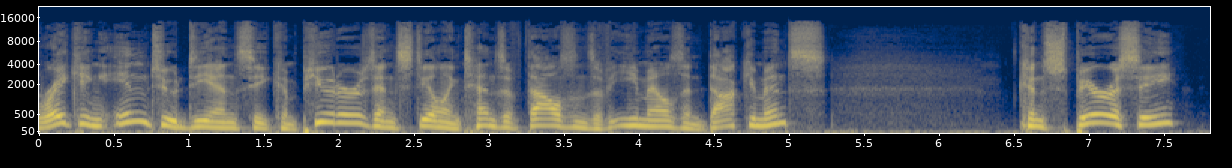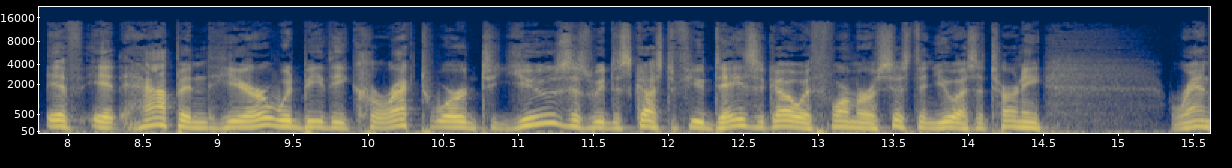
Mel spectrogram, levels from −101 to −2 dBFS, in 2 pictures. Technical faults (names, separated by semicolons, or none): none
